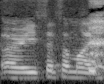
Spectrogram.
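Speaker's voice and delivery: usual speaking voice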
